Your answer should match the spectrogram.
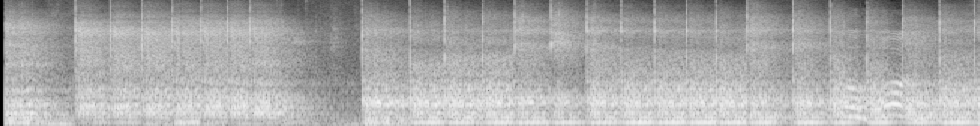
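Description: A plastic spoon tapping rapidly and evenly on a small white toy egg, about five taps a second, chipping at the shell to crack it open.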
